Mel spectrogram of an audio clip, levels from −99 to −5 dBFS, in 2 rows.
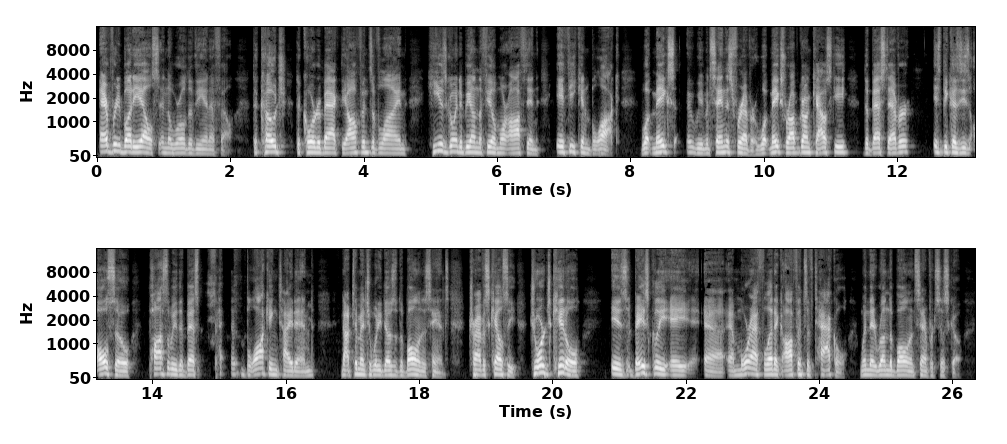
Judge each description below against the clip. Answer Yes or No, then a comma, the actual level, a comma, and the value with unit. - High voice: No, medium, 140 Hz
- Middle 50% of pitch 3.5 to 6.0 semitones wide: No, average, 2.8 semitones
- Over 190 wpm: Yes, average, 200 wpm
